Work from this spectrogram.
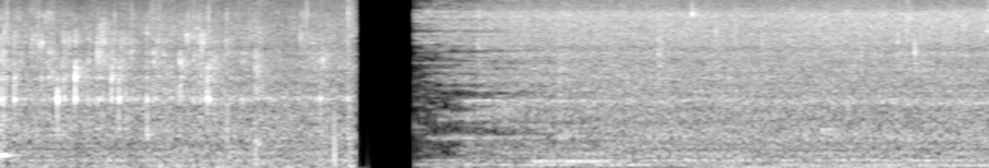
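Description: Cloves and cardamom frying in hot oil for a potato curry give a dense, steady sizzle heard close up; it cuts out for a brief moment, then resumes evenly, with no talking.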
